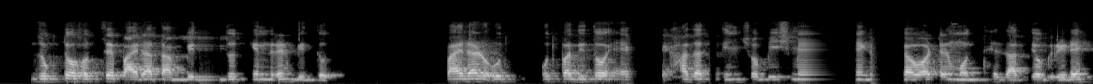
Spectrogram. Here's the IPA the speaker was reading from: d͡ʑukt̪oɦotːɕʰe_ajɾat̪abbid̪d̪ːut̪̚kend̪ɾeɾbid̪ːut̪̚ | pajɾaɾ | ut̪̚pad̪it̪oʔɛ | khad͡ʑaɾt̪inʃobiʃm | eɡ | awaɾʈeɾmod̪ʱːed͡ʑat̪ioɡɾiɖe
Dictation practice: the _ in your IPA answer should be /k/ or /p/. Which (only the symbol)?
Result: p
